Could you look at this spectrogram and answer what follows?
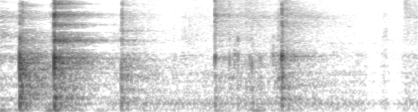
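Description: Blue gel food coloring being stirred into batter in a bowl, with a few sharp utensil clinks against the dish and softer scraping between them, close and fairly quiet.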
